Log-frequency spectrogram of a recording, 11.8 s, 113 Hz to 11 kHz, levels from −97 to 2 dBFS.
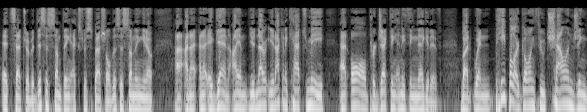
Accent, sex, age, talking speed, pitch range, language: American, male, 40-59, 200 wpm, 100-135 Hz, English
